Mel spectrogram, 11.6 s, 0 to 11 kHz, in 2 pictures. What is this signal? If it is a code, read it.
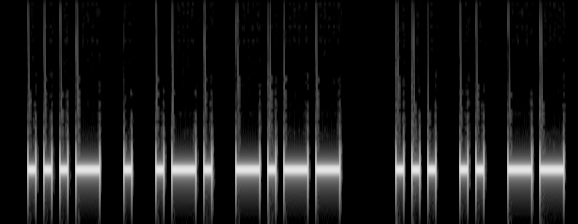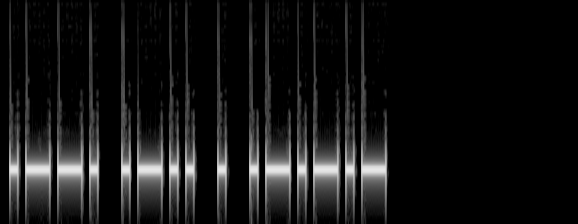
Morse code, heard as a keyed tone, about 16 wpm, 700 Hz. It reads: VERY SIMPLE.
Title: Sentences from Top 1000 Words - Review Part 4 - 15wpm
